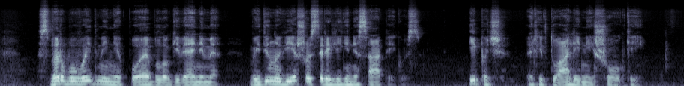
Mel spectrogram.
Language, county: Lithuanian, Klaipėda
